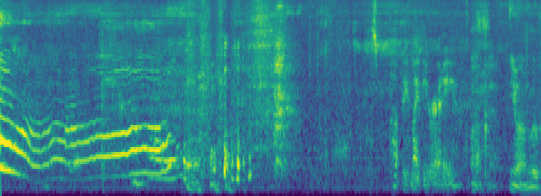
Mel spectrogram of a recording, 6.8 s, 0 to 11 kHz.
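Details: Cavalier King Charles Spaniel Paris, a mother dog whelping her first puppies on January 1, with newborn puppies present; a wavering, whine-like tonal cry dips and rises for about two seconds, then human voices take over.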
